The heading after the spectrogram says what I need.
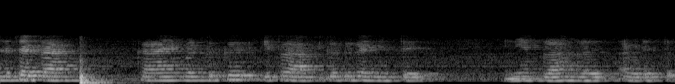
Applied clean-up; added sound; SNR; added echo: none; Bowed string instrument; -2 dB; reverberation time 0.9 s.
